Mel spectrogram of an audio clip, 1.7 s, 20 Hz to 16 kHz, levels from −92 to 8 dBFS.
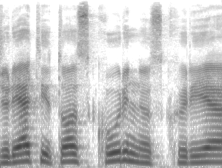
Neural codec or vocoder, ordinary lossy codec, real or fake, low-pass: none; Opus, 64 kbps; real; 14.4 kHz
